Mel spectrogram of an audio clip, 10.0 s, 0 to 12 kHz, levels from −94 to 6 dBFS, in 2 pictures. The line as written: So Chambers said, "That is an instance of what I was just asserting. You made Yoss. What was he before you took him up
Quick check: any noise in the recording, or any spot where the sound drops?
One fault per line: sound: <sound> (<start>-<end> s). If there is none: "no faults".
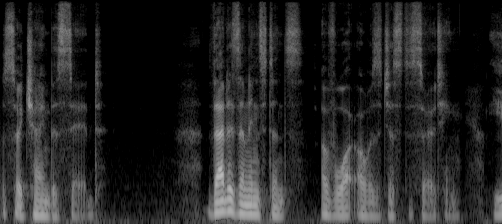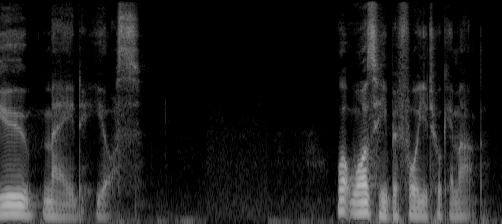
no faults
